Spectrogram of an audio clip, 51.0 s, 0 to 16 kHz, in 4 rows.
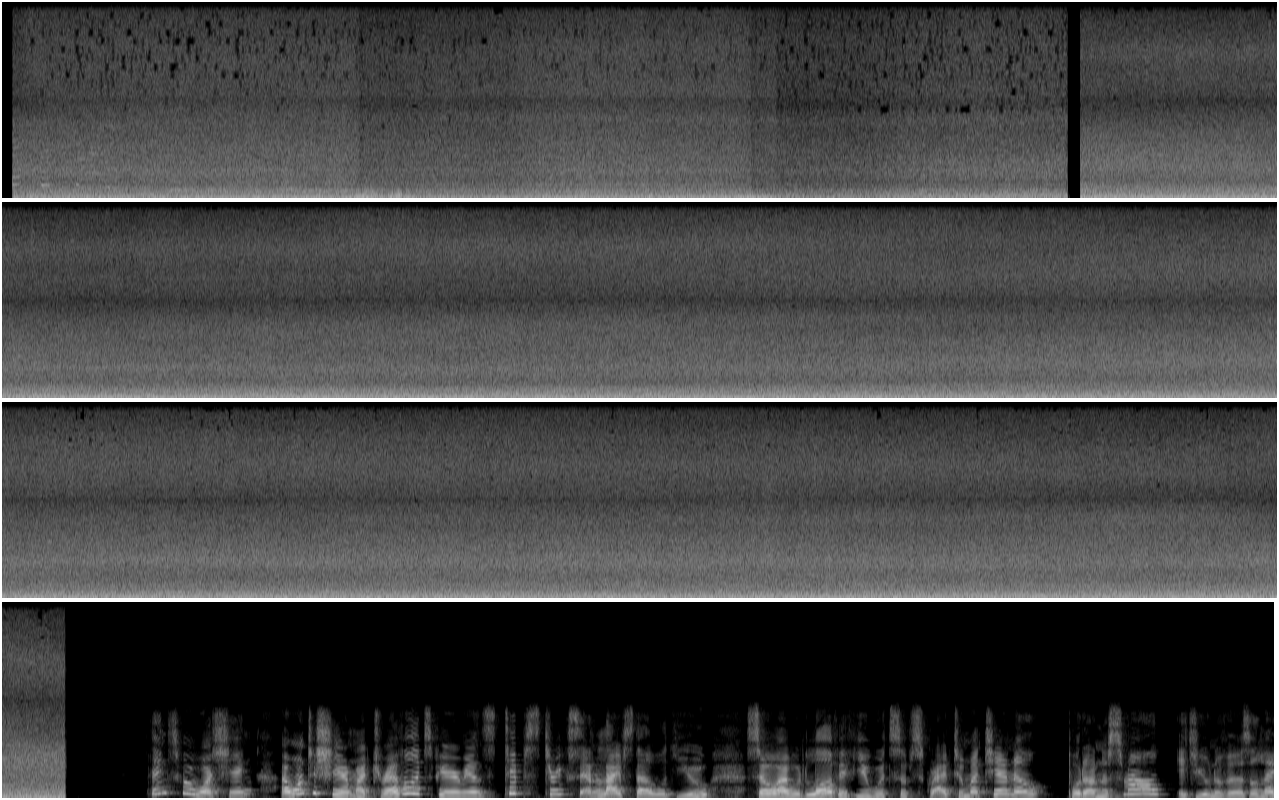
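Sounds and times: waterfall rushing over boulders: 0.1s - 38.9s.

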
